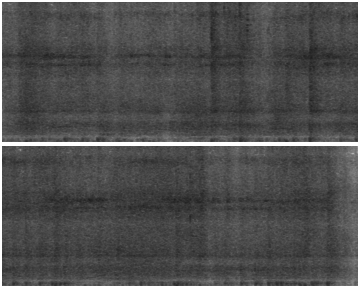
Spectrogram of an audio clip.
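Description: Swerve-drive robot being driven around: its brushless drive and steering motors whir and its wheels roll on a concrete floor, with the noise rising and falling a little as it moves.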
